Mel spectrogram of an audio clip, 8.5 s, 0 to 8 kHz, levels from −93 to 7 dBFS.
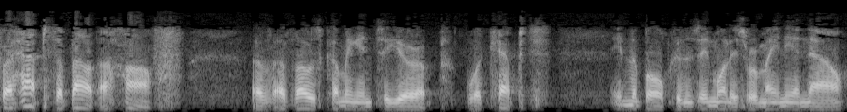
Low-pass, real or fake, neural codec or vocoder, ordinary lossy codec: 7.2 kHz; real; none; MP3, 24 kbps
